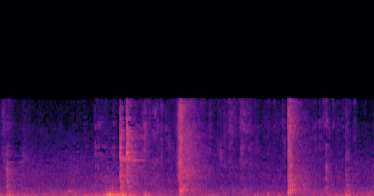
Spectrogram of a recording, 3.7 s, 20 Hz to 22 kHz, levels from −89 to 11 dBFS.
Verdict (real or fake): real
